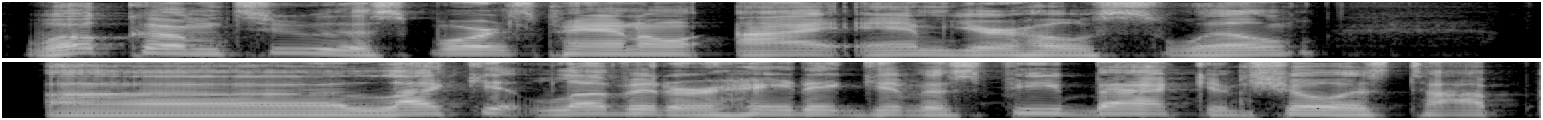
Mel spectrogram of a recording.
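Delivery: slow, announcer-style show intro; podcast host intro. Acted. Host opening the show for viewers, announcer read. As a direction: read it like a teleprompted opener.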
